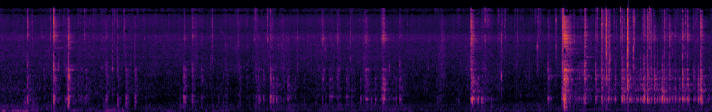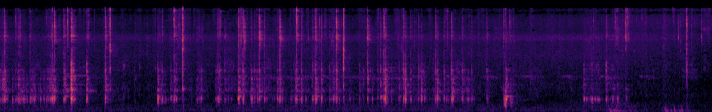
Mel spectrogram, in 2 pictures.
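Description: German Shepherd puppy chewing and licking chicken out of a stainless steel bowl: wet smacking and many sharp clicks of teeth and tongue against the metal. From about a third of the way in to near the end it eats in a fast, busy run, and the bowl rings.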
